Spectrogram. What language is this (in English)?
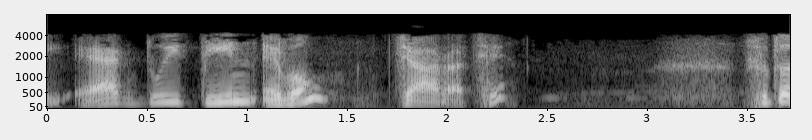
Bangla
